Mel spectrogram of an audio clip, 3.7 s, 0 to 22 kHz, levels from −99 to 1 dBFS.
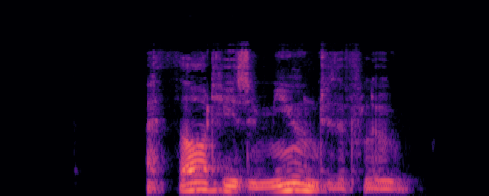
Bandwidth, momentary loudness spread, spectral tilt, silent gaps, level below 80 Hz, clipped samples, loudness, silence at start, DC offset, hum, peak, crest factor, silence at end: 8 kHz; 16 LU; -7 dB/octave; none; -74 dBFS; under 0.1%; -33 LUFS; 1.1 s; under 0.1%; none; -14 dBFS; 20 dB; 0.6 s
